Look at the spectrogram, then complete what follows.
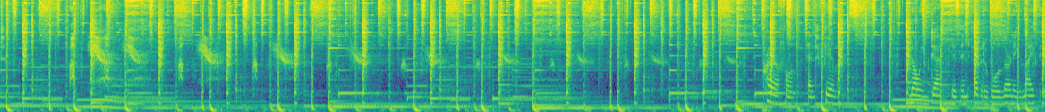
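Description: An atmospheric electronic track plays steadily at full volume, with sustained deep bass notes, layered synth tones and a constant pulse of rhythmic hits running throughout.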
